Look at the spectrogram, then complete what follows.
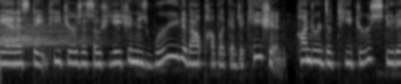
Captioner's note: crowd shouting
